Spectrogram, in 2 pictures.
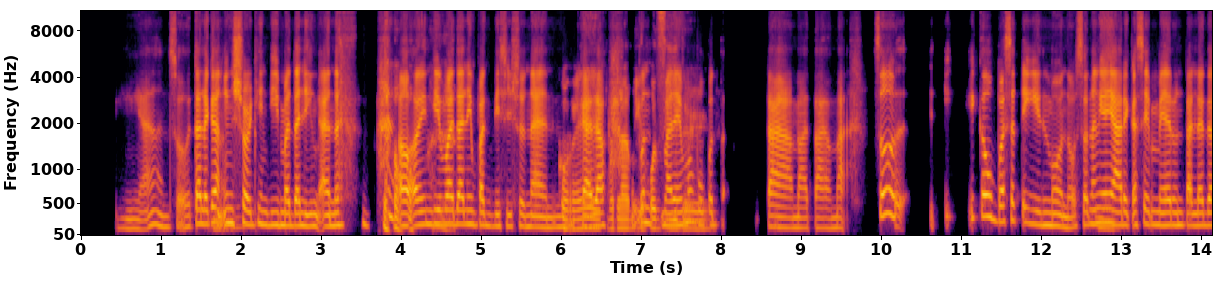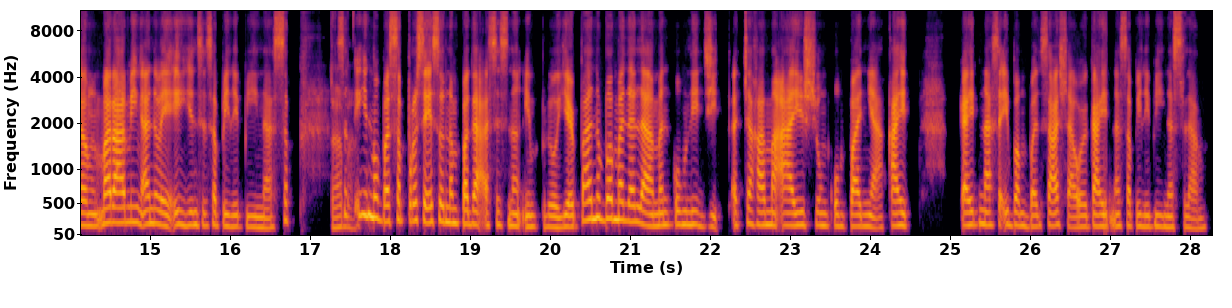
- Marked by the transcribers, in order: laughing while speaking: "Oo"; other noise
- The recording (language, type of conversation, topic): Filipino, podcast, Ano ang gagawin mo kapag inalok ka ng trabaho sa ibang bansa?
